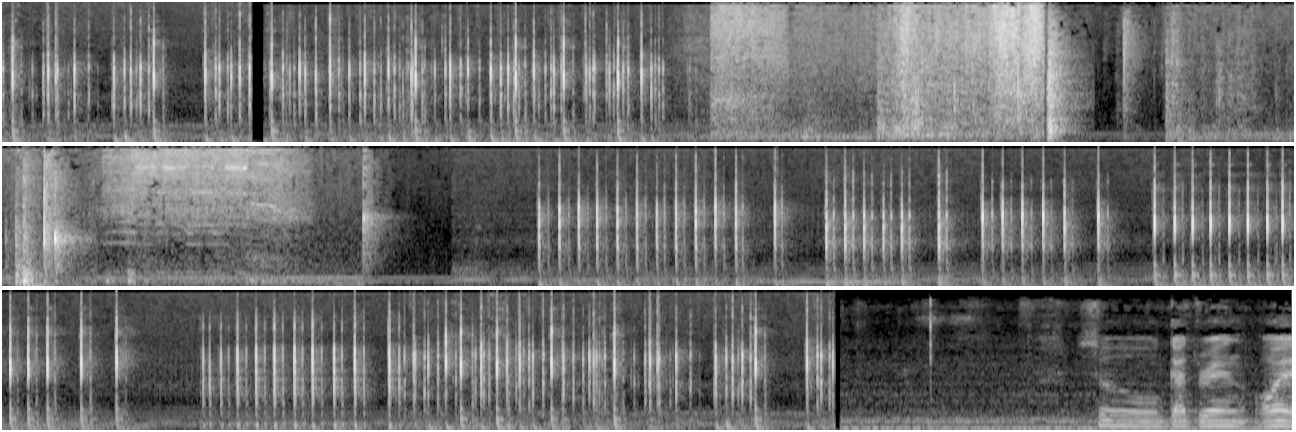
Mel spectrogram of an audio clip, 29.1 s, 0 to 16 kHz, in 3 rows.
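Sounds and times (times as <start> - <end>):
mechanical keyboard typing: 0.0 - 5.0, 13.7 - 25.7.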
